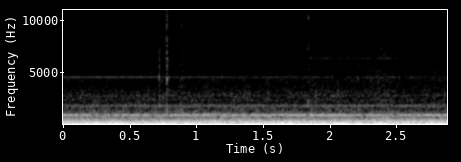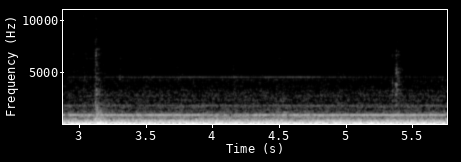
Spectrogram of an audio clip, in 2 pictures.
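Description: Airbus A319 cabin noise while taxiing: a steady low rumble from the engines and rolling gear, with a steady high whine running through it and a few faint rattles.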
